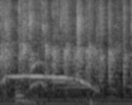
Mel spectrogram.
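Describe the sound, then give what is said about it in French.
Faint audience applause at a fair as a longtime volunteer is called up, with soft scattered clapping under a voice. “Mesdames et messieurs, on applaudit Mathieu.”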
